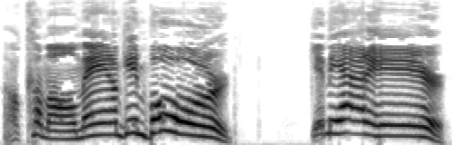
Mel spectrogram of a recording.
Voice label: call for rescue, survivor voice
